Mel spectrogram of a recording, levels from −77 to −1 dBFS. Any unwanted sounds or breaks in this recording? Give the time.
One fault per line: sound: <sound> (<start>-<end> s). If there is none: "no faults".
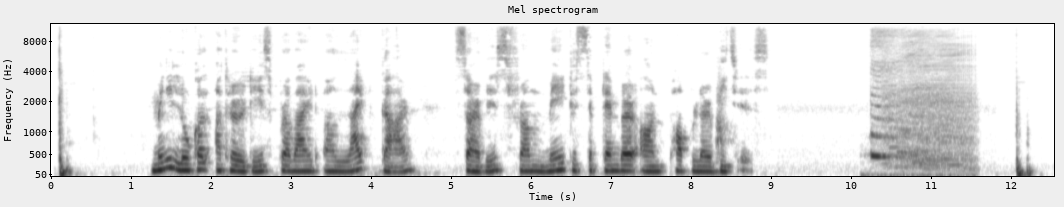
sound: squeak (10.1-11.7 s)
